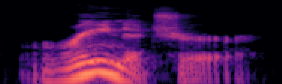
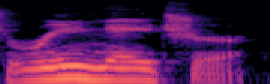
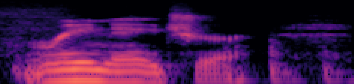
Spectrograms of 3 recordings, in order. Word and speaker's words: Renature: one for this unboxing video i'll be unboxing reenacture or should i say actually it's renature it is pronounced renature now what is renature what does that mean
